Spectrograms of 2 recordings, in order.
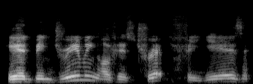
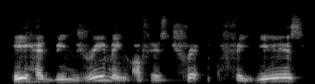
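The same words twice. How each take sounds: First: It is read at a faster pace. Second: It is read at a slower pace.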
